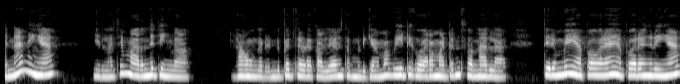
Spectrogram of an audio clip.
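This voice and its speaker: A woman voicing a high, stubborn young wife. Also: fairly even intonation, quick pace, darkish tone, no echo, lightly acted. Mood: teasing. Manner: pleading, earnest. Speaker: voice actor. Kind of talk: amateur cartoon voice acting. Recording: dull, dry, lo-fi recording.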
